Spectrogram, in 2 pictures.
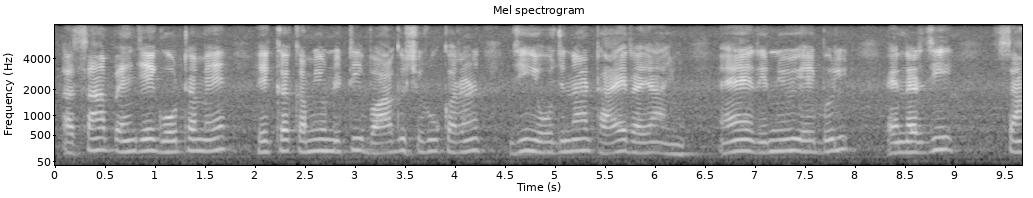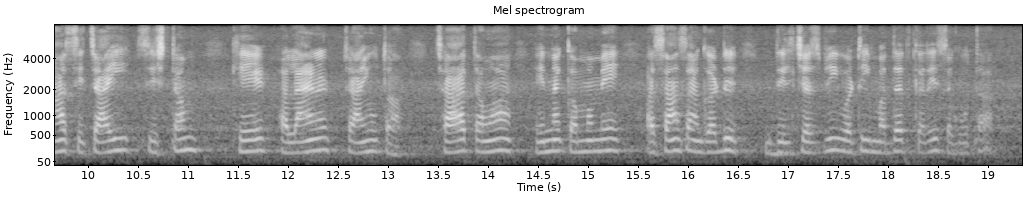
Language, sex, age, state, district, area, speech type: Sindhi, female, 60+, Uttar Pradesh, Lucknow, urban, spontaneous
